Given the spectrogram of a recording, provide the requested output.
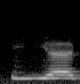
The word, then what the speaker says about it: إياك: ولا تمد الياء من إياك واسرع بها النطق وراع فك. إياك نعبد وإياك نستعين.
